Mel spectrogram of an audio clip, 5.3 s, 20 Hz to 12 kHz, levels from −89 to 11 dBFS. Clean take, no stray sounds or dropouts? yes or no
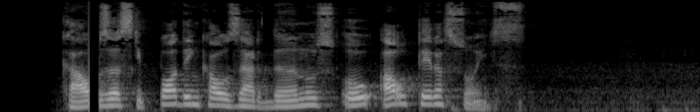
no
